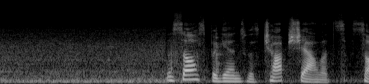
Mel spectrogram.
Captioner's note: voiceover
